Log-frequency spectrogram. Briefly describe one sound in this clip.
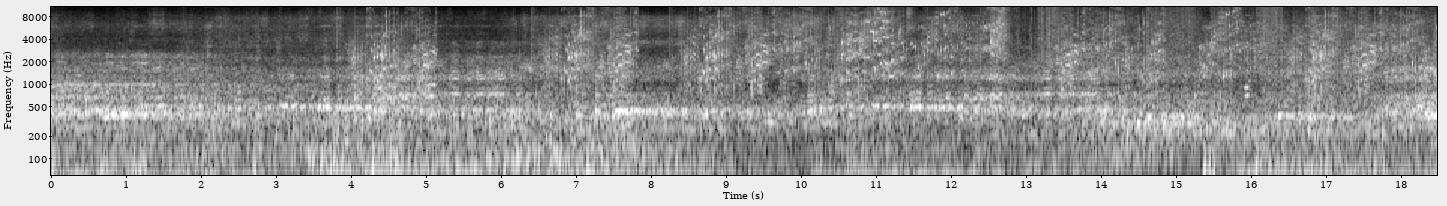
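A soft electronic hum drones steadily.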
